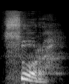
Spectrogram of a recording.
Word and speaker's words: surah: and arabic excuse me basically arabic it's surah you hear the h breath because surah in the quran is spelled s-u-r-a-h not s-u-r it's pronounced different has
